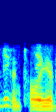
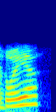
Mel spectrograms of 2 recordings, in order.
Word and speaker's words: Cyntoya: If you get the chance and you want to check it out, just look up Santoya Brown. – What's her first name? What are you saying? Santoya? It's Santoya? How do you spell that? – C-Y-N-T-O-Y-A. – Santoya Brown.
